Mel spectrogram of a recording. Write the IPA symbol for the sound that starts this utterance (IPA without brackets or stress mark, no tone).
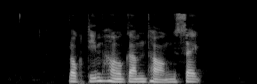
l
